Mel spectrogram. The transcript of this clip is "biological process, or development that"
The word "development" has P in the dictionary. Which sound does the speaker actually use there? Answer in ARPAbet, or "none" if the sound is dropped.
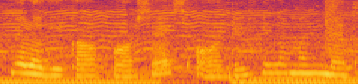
none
